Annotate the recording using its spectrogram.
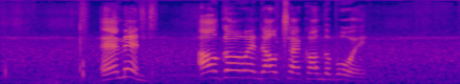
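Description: A young woman speaks quietly and tensely nearby.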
